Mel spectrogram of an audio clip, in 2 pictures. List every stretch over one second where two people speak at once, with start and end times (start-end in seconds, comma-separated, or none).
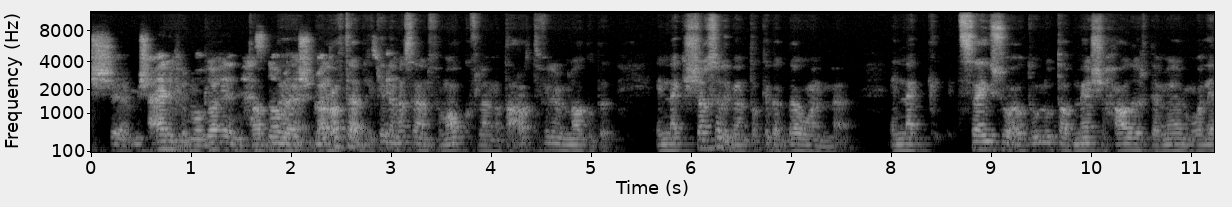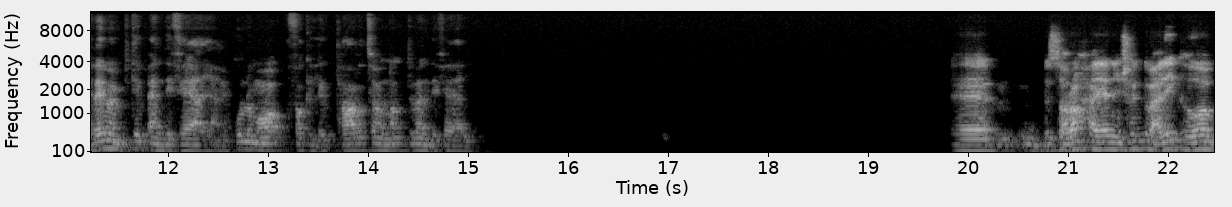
1.6-3.0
